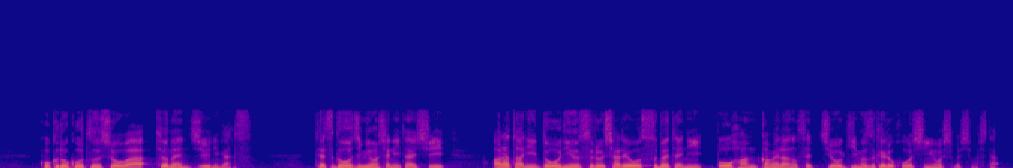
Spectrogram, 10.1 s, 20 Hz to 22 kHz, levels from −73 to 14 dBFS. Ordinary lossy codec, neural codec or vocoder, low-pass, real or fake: none; codec, 16 kHz, 2 kbps, FunCodec, trained on Chinese and English, 25 frames a second; none; fake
